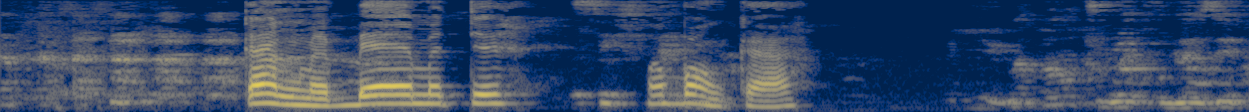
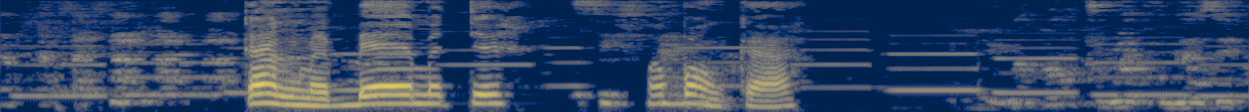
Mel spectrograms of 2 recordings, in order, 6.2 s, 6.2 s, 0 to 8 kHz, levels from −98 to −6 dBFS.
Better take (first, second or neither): first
